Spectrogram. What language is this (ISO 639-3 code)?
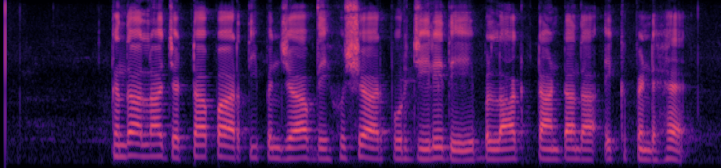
pan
